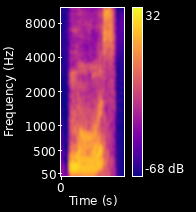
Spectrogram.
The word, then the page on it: mores: Indian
